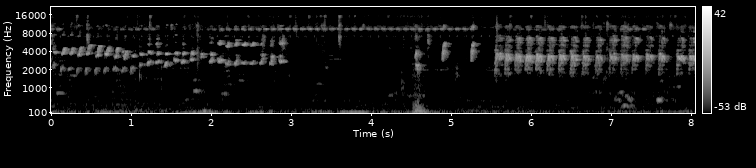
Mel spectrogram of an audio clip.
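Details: Caged White-rumped shama in a backyard aviary singing fluty whistled phrases, then a pause with a few clicks, followed by a loud, fast, rhythmic series of repeated notes; steady high hiss in the background.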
